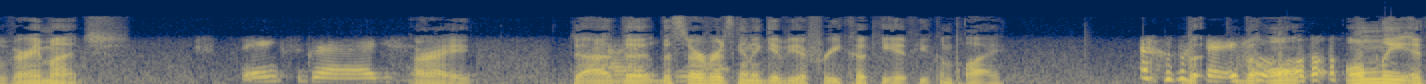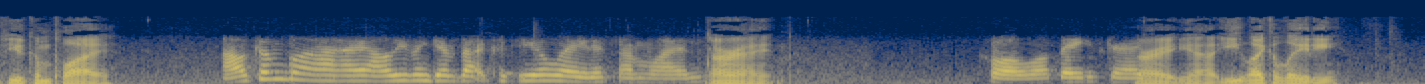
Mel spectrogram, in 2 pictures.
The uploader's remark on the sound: Prank Phone Calls Collection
